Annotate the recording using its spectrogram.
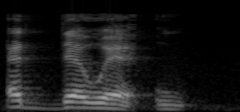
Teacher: la lettre solaire en vert, elle est doublée au niveau de la prononciation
